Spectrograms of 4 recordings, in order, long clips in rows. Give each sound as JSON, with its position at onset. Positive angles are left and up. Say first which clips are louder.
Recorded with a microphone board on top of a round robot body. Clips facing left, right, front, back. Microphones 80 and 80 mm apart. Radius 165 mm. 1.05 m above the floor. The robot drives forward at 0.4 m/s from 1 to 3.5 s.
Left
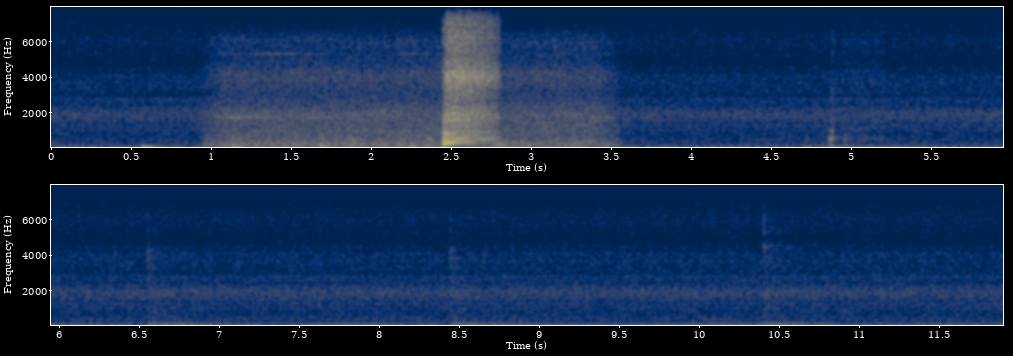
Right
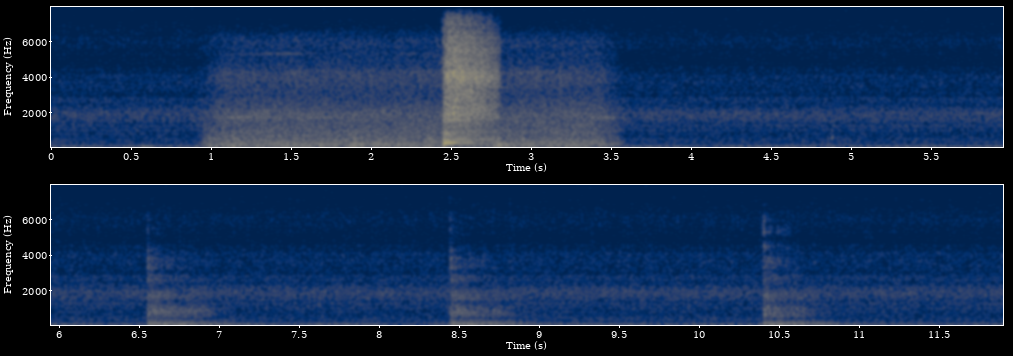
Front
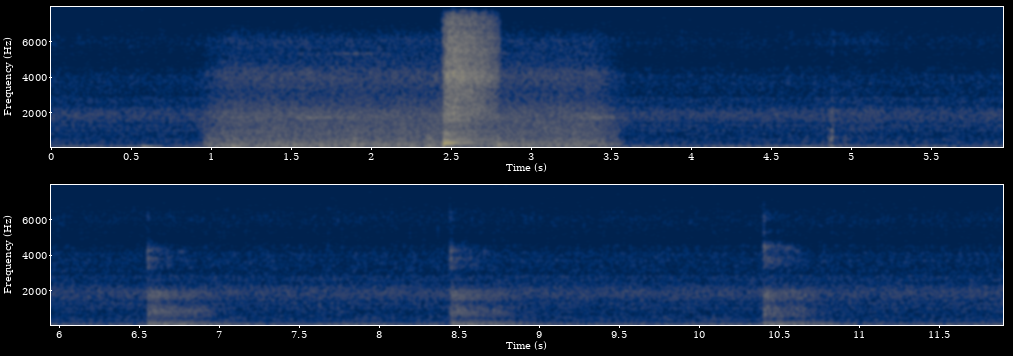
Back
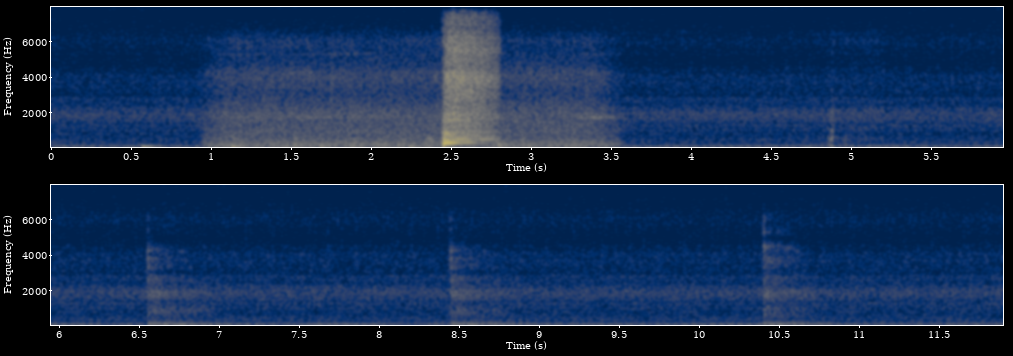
{"t": 0.6, "sound": "tapping", "louder": "even, back 1 dB", "azimuth_deg": 105}
{"t": 2.5, "sound": "a snare drum", "louder": "left 8 dB, back 10 dB", "azimuth_deg": 145}
{"t": 4.7, "sound": "a drawer", "louder": "left 10 dB, back 2 dB", "azimuth_deg": 90}
{"t": 6.5, "sound": "a thud", "louder": "right 12 dB, front 4 dB", "azimuth_deg": -60}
